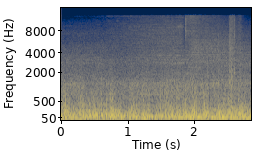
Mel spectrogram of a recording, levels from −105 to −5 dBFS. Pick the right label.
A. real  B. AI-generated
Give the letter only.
A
